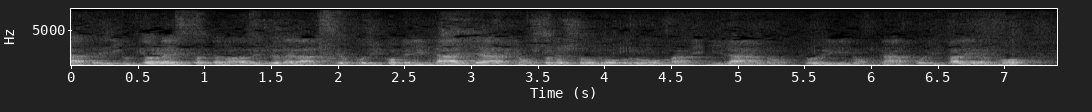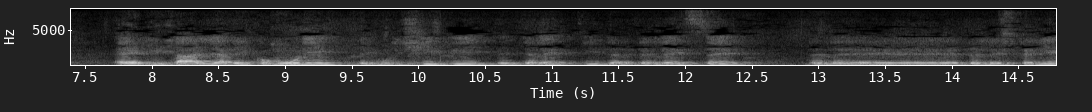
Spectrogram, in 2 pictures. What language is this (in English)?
Italian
